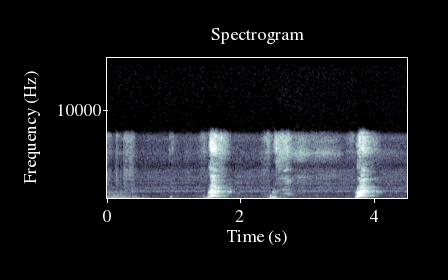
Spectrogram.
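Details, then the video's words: Pet dog giving three sharp barks, the middle one softer, after a low rumbling noise at the start, with a faint steady hum throughout. "why is Apple Barking?"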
